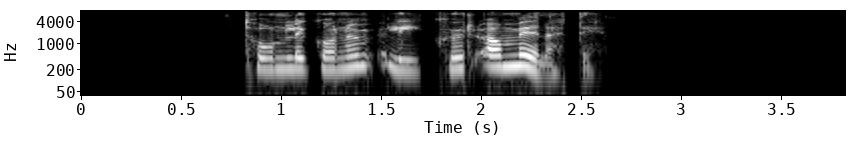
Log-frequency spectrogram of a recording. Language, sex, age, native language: Icelandic, female, 40-49, Icelandic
